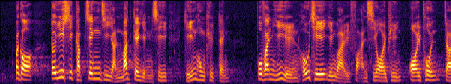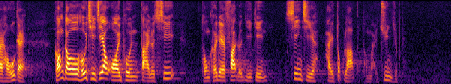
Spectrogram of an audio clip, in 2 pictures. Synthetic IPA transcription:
pɐ˥t̚kʷɔː˧t̪ɵ˧ɥjyː˥siː˧t̚kʰɐ˨p̚t͡sɪ˧ŋt͡siː˨jɐ̰˨˩nmɐ˨t̚kɛː˧jɪ˨˩ŋsiː˨ | kiː˨˥nɦʊ˧ŋkʰyː˧t̪ɪ˨ŋ | po˨wfɐ˨njiː˨˧jyː˨˩nho˨˥wt͡sʰiː˨˧jɪ˨ŋwɐ̰˨˩jfa̰ː˨˩nsiː˨ɔː˨jpʰiː˧nɔː˨jpʰuː˧nt͡sɐ˨whɐ˨jɦo˨˥wkɛː˧ | kɔː˨˥ŋt̪o˧wɦo˨˥wt͡sʰiː˨˧t͡si˨˥jɐ˨˧wɔː˨jpʰuː˧nt̪aː˨jlɵ˨t̚siː˥ | t̪ʰʊ˨˩ŋkʰɵ˨˧ɥt̪e˨˩ɡɛ˧faː˧t̚lɵ˨t̚jiː˨˧kiː˨˧n | siː˥nt͡siː˨hɐ˨jt̪ʊ˨k̚la̰ː˨p̚t̪ʰʊ˨˩ŋma̰ː˨˩jt͡ʃyː˥njiː˨p̚kɛ̥

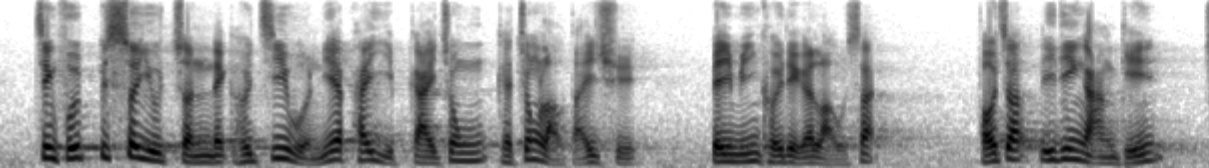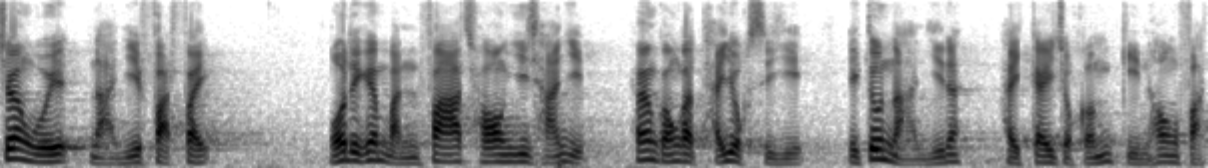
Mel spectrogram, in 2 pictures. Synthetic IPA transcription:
t͡sɪ˧ŋfuː˨˥piː˥k̚sɵ˥ɥji˧wt͡sɵ˨nlɪ˨k̚hɵ˧ɥt͡siː˥wuː˨˩niː˥jɐ˥pʰɐ˨˥jjiː˨p̚kaː˧jt͡sʊ˥ŋkɛː˧t͡sʊ˥ŋlɐ̰˨˩wt̪ɐ˨˥jt͡ʃʰyː˨˧˥ | pe˨˧jmi˨˧nkʰɵ˨˧ɥt̪e˨jkɛ˧lɐ̰˨˩wsɐ˥k̚ | fɐ˨˥wt͡sɐ˥t̚niː˥t̪iː˥ŋaː˨˩nkiː˨˥n | t͡ʃœː˥ŋwuː˨˧jna̰ː˨˩njiː˨˧faː˧t̚fɐ˧j | ŋɔː˨˧ɾe˨jkɛ˧mɐ̰˨˩nfaː˧t͡ʃʰɔː˧ŋjiː˨˧t͡sʰa̰ː˨˥njiː˨p̚ | hœː˥ŋkɔː˨˥ŋkɛ˧t̪ʰɐ˨˥jʊ˨k̚siː˨jiː˨p̚ | jɪ˨k̚t̪wna̰ː˨˩njiː˨˧˥lɛː˥ | hɐ˨jkɐ˧jt͡sʊ˨kːɐ˨˥mkiː˨nɦɔː˥ŋfa̰ː˧t̚

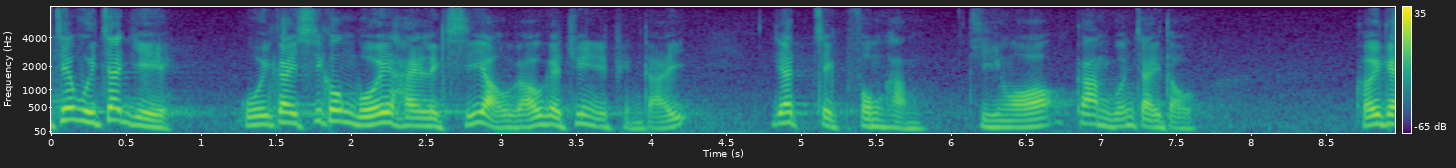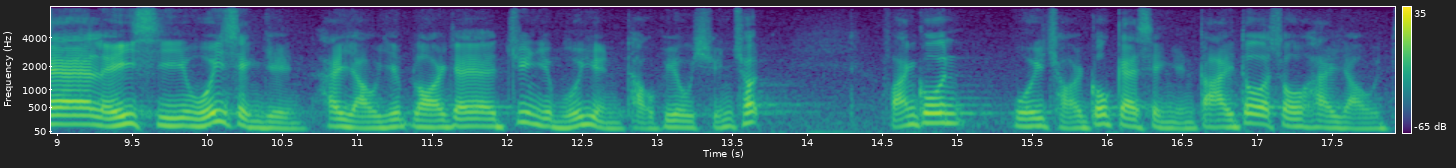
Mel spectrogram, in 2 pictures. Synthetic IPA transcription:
waː˨k̚t͡sɛː˨˥wuː˨˧jt͡sɐ˥t̚jiː˨˩ | wuː˨˩jkɐ˧jsiː˨˥kʊ˥ŋwuː˨˥jɦɐ˨jlɪ˨k̚siː˨˥jɐ˨˩wkɐ˨˥wkɛː˧t͡ʃyː˥nji˨pʰiː˨˩nt̪ɐ˨˥j | jɐ˥t̚t͡sɪ˨k̚fʊ˧ŋɦɐ˨˩m | t͡siː˨ŋɔː˨˧kaː˥mkuː˨˥nt͡sɐ˧jt̪o˨w | kʰɵ˨˧ɥkɛː˧le˨˧jsiː˨wuː˨˥jsɪ˨˩ŋjyː˨˩nhɐ˨jːɐ˨˩wjiː˨p̚lɔː˨jk̬ɛː˧t͡ʃyː˥njiː˨p̬̚wu˨˥jːyː˨˩nt̪ʰɐ˨˩wpiː˧wsyː˨˥nt͡ʃʰɵ˥t̚ | faː˨˥nkuː˥nwuː˨˧jt͡sʰɔ̰ː˨˩jkʊ˥kːɛː˧sɪ˨˩ŋjyː˨˩nt̪aː˨jt̪ɔː˥so˧wɦɐ˨jːɐ̰˨˩w

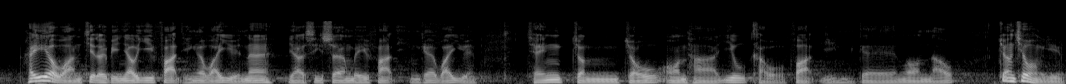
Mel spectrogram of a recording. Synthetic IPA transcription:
hɐ˨˥jiː˥kɔ˧waː˨˩nt͡siː˧t̚lɵ˨˧˥piː˨˩njɐ˨˧wjiː˨˧faː˧t̚jiː˨˩nkɛː˧wɐ˨˥jjyː˨˩nlɛː˥jɐ˨˩siː˨˩sœː˨ŋme˨jfaː˧t̚jiː˨˩nkɛː˧wɐ˨˥jɥyː˨˩n | t͡sʰɛ˨˥ŋt͡ʃɵ˨nt͡so˨˥wɔː˧nhaː˨jiː˥wkʰɐ̰˨˩wfa̰ː˧t̚jḭː˨˩nkɛː˧ŋɔː˧nnɐ˨˥w | t͡ʃœː˥ŋt͡sʰi˥whʊ˨˩ŋjyː˨n

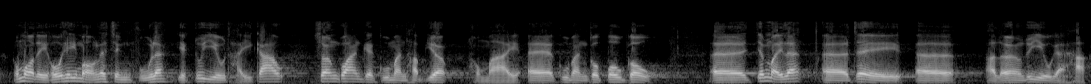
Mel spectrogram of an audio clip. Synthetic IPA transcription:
kɐ˨˥mŋɔː˨˧t̪e˨jɦo˨˥whe˥jmɔː˨ŋlɛː˥t͡sɪ˧ŋfuː˨˥lɛː˥jɪ˨k̚t̪o˥wjiː˧wt̪ʰɐ̰˨˩jkaː˥w | sœː˥ŋkʷaː˥nkɛː˧kuː˧mɐ˨nɦɐ˨p̚jœː˨˧k̚t̪ʰʊ˨˩ŋma̰ː˨˩jɛː˨kuː˧mɐ˨nko˧wpo˧wko˧w | ʔɛː˧jɐ˥nwɐ˨jlɛː˥ɛː˨˧t͡sɛː˥˩ɛː˨ | a̰ː˨˩lœː˨˧jœː˨˧ŋt̪o˥wjiː˧wkɛ˧ɦa̰ː˨

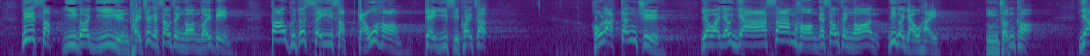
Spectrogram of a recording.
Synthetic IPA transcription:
liː˥sɐ˨p̚jiː˨kɔː˧jiː˨˧jyː˨˩nt̪ʰɐ˨˩jt͡ʃʰɵ˥t̚kɛː˧sɐ˥wt͡sɪ˧ŋːɔː˧nlɵ˨˧ɥpiː˨n | paː˥wkʰu˧t̚t͡sɔː˨˥se˧jsɐ˨p̚kɐ˨˥wɦɔː˨ŋkɛː˧jiː˨˧siː˨kʰɐ˥jt͡sɐ˥t̚ | ho˨˥wlaː˧kɐ˥nt͡ʃyː˨ | jɐ˨waː˨˩jɐ˨˧wjaː˨saː˥mɦɔː˨ŋkɛː˧sɐ˥wt͡sɪ˧ŋːɔː˧nliː˥kɔː˧jɐ˨wɦɐ˨j | m̩˨˩t͡ʃɵ˨˥nkʰɔ̰ː˧k̚ | ja

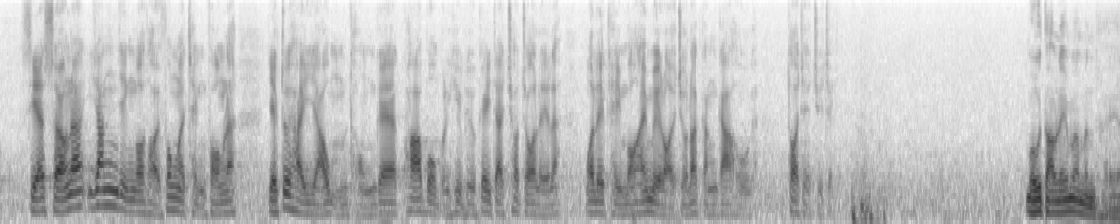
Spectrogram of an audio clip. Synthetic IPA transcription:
siː˨˩ɐ˨˩sœː˨ŋlɛː˥jɐ˥njɪ˧ŋkɔː˧t̪ʰɔː˨˩jfʊ˥ŋkɛ˧t͡sʰɪ˨˩ŋfɔː˧ŋlɛː˥ | jɪ˨k̚t̪ʊ˥ɦɐ˨jːɐ˨˧wm̩˨˩t̪ʰʊ˨˩ŋkɛː˧kʷʰaː˥po˨wmuː˨˩nkʰiː˧p̪̚ʰiː˨˧wke˥jt͡sɐ˧jt͡ʃʰɵ˥t̚t͡sɔː˨˥le˨˩jlɛː˥ | ŋɔː˨˧d̪e˨jkʰe˨˩jmɔː˨ŋhɐ˨˥jme˨˧jlɔː˨˩jt͡so˨wt̪ɐ˥kɐ˧ŋkaː˥ɦo˨˥wkɛ˧ | t̪ɔː˥t͡sɛː˨˧t͡ʃyː˨˧˥t͡sɪ̰˨k̚ | mo˨˧wt̪aː˨p̚le˨˧jmɛː˥mɐ˨nt̪ʰɐ˨˩j

